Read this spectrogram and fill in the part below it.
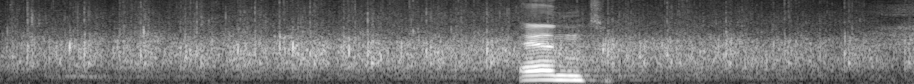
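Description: Audience at a city State of the City address applauding, a moderate, steady patter of clapping with a short spoken word cutting through partway.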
